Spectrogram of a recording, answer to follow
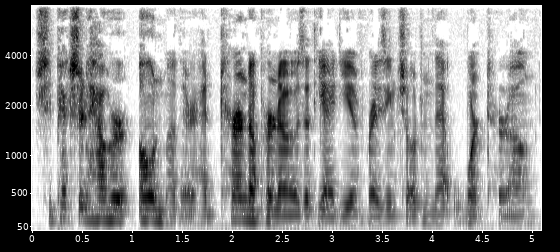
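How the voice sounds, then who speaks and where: A man's voice: lowish voice, steady tone, fairly quick, close to an everyday voice. A young man playing a gossipy storyteller who narrates an audio drama with wry, knowing asides. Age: young adult.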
